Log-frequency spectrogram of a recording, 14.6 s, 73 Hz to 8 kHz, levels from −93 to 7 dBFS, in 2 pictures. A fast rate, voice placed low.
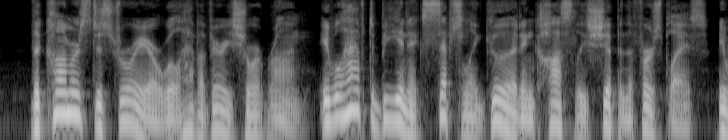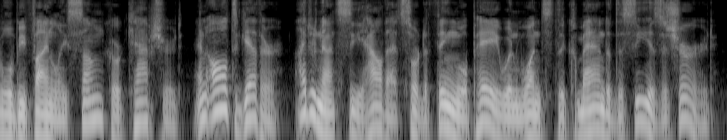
Yes: fast, 220 wpm; low, 105 Hz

